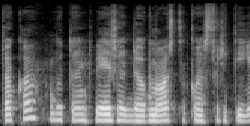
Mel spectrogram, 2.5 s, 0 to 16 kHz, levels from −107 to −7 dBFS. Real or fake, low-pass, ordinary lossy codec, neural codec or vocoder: fake; 14.4 kHz; MP3, 96 kbps; codec, 44.1 kHz, 3.4 kbps, Pupu-Codec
